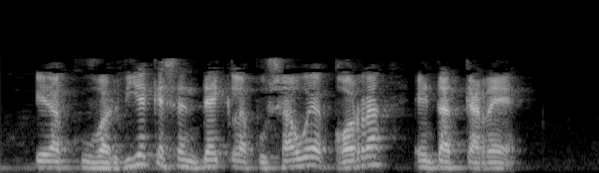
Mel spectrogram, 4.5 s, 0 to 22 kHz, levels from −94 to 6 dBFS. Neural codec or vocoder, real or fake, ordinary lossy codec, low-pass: none; real; MP3, 32 kbps; 5.4 kHz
